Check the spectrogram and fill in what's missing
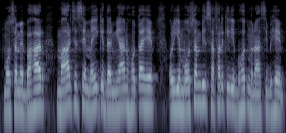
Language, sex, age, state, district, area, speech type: Urdu, male, 18-30, Uttar Pradesh, Saharanpur, urban, spontaneous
